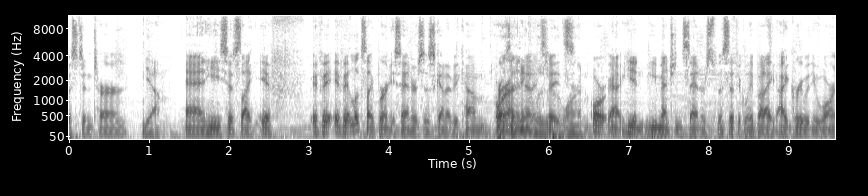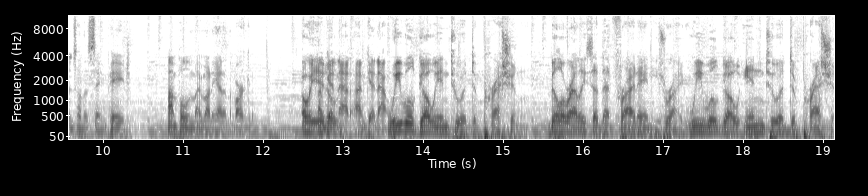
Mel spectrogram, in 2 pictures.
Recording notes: Reports live from the Virginia Capitol as thousands peacefully lobby for their gun rights.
